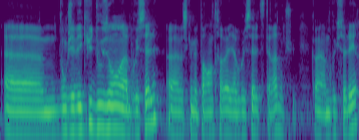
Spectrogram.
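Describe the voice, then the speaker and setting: A man's voice: mid-range voice, fast talker. Young man, chatty guest. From southern Belgium. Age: 20s. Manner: relaxed, chatty, frequent fillers. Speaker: guest, company founder. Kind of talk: casual interview chat.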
